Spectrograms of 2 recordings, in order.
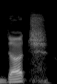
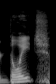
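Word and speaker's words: Deutch: It's a 2026 romcom that stars Zoe Dutch or Deutsch, I think is how you say her last name, excuse me, and Nick Robinson.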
